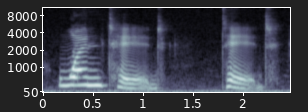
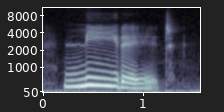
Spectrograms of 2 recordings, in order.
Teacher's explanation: Então, por exemplo, want, no passado eu vou dizer wanted, ted. Então, eu pronuncio o ED mesmo. Ele acaba saindo o som do E e do D.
